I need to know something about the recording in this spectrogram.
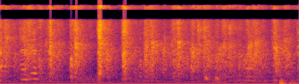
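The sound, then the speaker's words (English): A burst of audience clapping at a legislative committee hearing after testimony calling for GMO labeling, steady and dense with several sharper claps standing out, holding at a moderate level throughout with some murmuring voices underneath. “Representative Clark would tell you we don't do the clapping thing.”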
